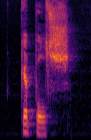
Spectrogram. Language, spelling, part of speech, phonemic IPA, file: Dutch, keppels, noun, /ˈkɛpəls/, Nl-keppels.ogg
- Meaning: plural of keppel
